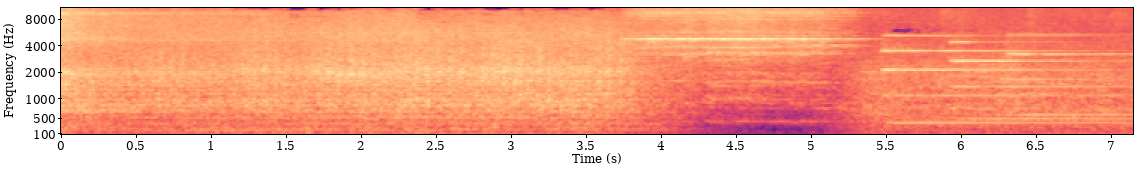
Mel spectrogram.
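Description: Sound effect of a train passing: a loud rushing noise that fades out after about four seconds. About five and a half seconds in, a few steady held tones come in one after another.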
